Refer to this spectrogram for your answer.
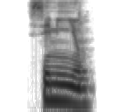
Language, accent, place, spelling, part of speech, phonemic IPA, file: French, France, Lyon, sémillon, noun, /se.mi.jɔ̃/, LL-Q150 (fra)-sémillon.wav
- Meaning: Sémillon (grape and wine)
